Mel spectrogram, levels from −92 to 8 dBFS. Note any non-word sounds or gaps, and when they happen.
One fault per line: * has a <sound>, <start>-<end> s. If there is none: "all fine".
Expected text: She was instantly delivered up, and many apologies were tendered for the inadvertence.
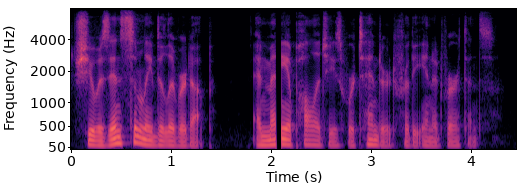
* has a dropout, 2.1-2.1 s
